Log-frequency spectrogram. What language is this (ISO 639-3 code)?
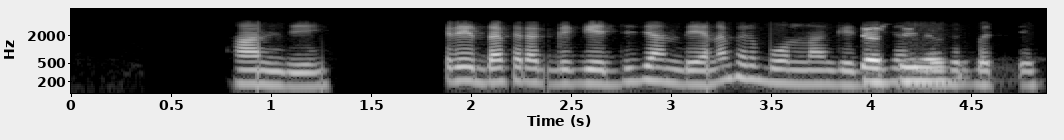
pan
